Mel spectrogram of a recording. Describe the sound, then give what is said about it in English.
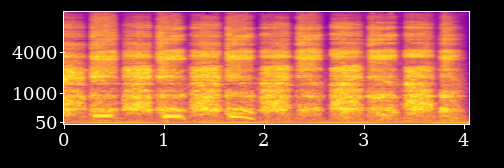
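A voice imitates frantic hyperventilating, with about nine loud, harsh breaths in quick succession, each rasping gasp in a steady, urgent rhythm with no talking. “I think at some stage in the blubbing, you begin to realise that Mikey starts breathing so fast and so hard that he's on the edge of hyperventilating.”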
